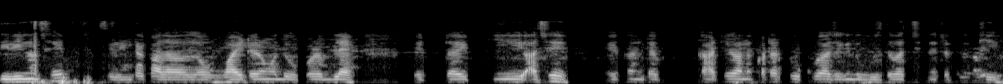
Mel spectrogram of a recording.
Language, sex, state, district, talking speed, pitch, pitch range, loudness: Bengali, male, West Bengal, North 24 Parganas, 155 wpm, 120 Hz, 115-125 Hz, -21 LUFS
